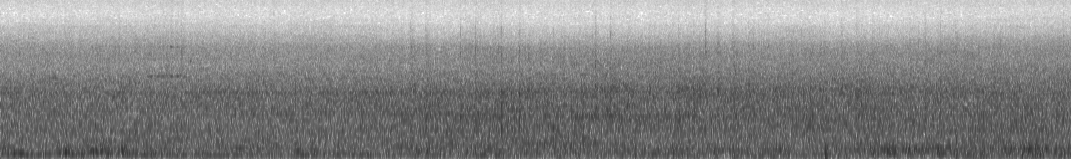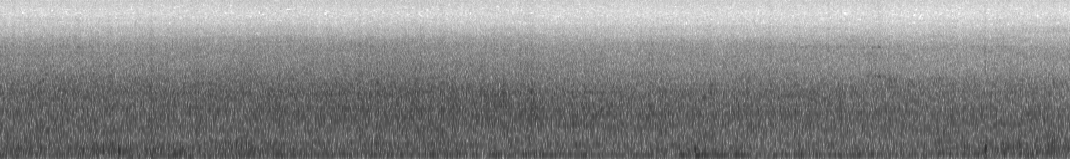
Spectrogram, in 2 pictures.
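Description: OO gauge model trains running on the layout's track: a steady running noise of small motors and wheels on the rails.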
